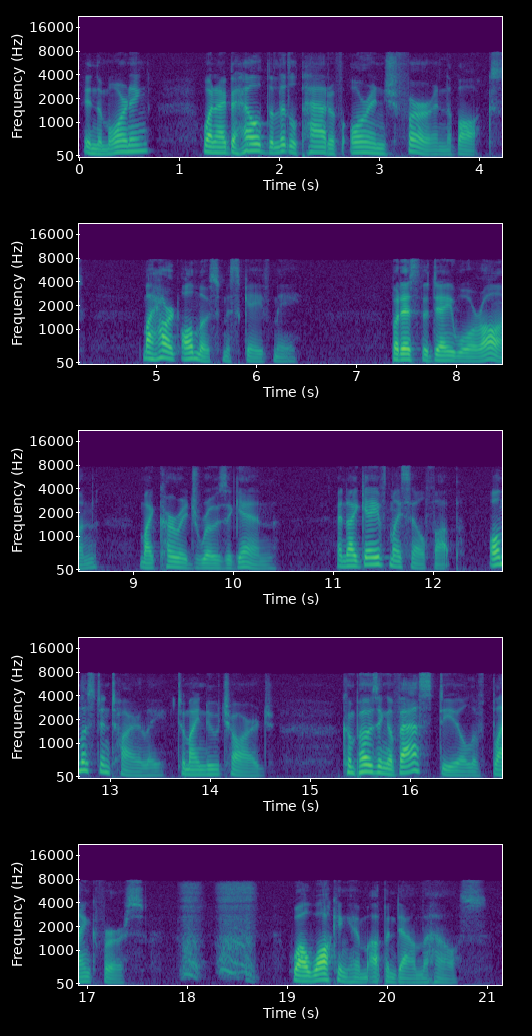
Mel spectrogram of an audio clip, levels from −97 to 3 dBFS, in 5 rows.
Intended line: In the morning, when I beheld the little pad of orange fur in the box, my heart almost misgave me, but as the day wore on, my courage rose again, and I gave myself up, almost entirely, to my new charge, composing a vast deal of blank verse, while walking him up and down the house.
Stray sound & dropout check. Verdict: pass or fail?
fail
